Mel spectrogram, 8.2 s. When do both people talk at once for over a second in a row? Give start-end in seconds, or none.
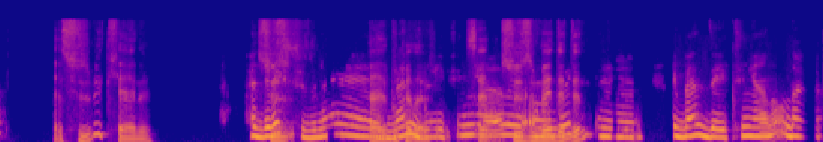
4.0-5.9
